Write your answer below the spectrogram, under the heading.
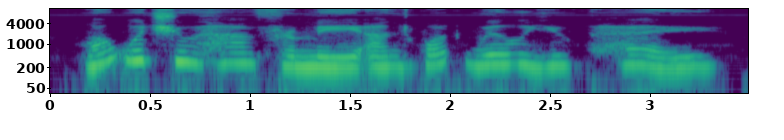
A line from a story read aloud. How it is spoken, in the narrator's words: she asked more quietly again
